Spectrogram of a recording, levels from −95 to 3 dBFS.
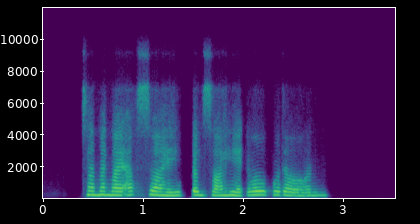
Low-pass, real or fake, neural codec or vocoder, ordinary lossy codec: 7.2 kHz; fake; codec, 16 kHz, 0.5 kbps, FreqCodec, smaller model; Opus, 24 kbps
